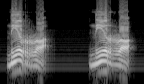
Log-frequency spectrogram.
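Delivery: "Nirro" with light ni, then heavy ro; thin then thick. Shown as a demonstration. Teacher repeats correct model, thin ni thick ro. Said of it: "Ni-nya masih tipis".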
